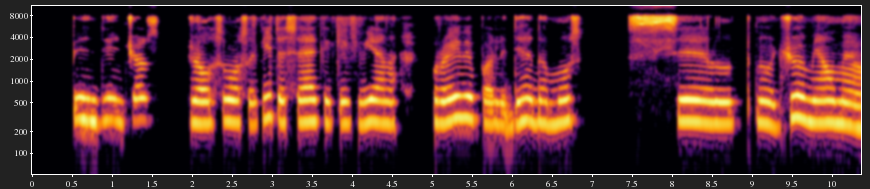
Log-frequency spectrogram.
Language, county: Lithuanian, Vilnius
